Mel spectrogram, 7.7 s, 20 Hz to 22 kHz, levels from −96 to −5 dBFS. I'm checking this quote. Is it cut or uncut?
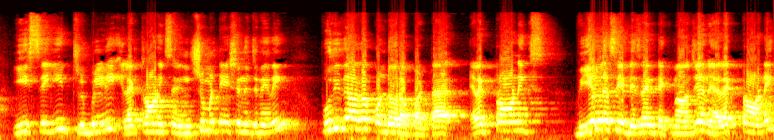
uncut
